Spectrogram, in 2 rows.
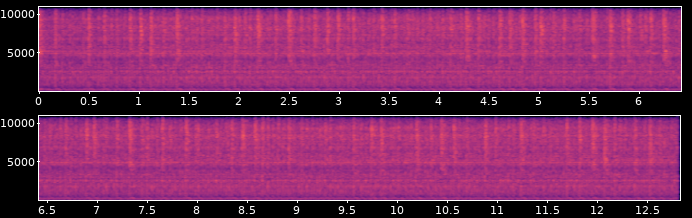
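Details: Yamaha YZ250 two-stroke motocross bike (270cc/250cc), break-in after full engine rebuild (bottom end, transmission, bearings, clutch, power valve); crisp even idle with steady crackle, no misses or knocks; normal, running cleanly.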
